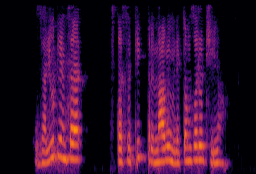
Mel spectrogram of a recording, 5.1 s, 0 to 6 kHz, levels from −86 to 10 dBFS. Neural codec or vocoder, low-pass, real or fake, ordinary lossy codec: codec, 16 kHz in and 24 kHz out, 0.6 kbps, FireRedTTS-2 codec; 5.4 kHz; fake; none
